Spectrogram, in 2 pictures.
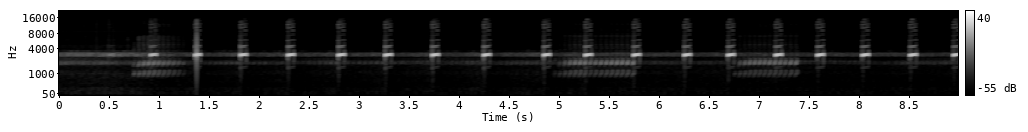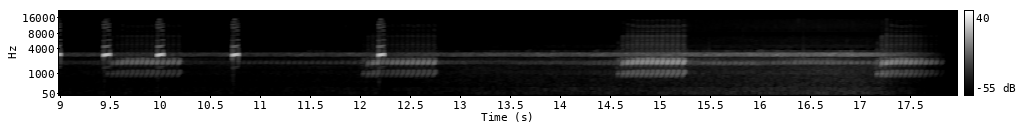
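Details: A Spring peeper calls from a small shrub about two feet up, with high, clear peeps about twice a second, outside Cornell Lab of Ornithology, May 11, 2015, ~9:45 pm, on a misty evening after rain.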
